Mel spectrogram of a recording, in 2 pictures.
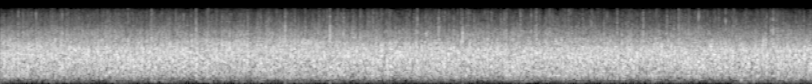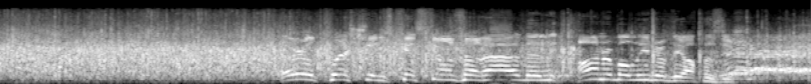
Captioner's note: applause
